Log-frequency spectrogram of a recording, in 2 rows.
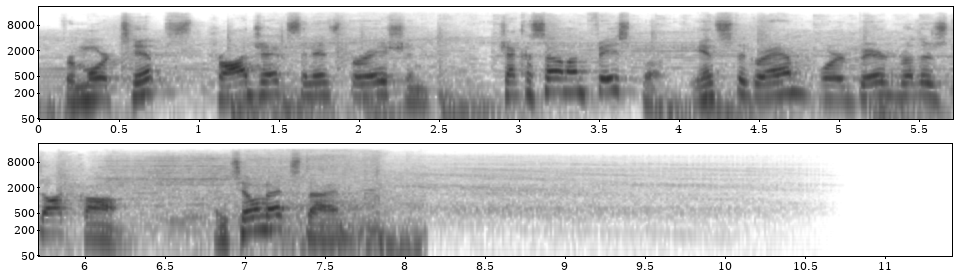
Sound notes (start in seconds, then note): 7.7 saw buzzes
